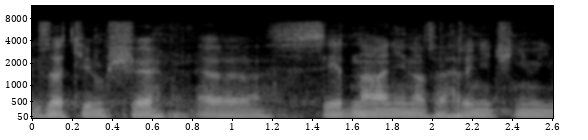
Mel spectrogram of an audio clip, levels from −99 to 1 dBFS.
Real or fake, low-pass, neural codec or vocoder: fake; 7.2 kHz; codec, 16 kHz, 16 kbps, FreqCodec, smaller model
